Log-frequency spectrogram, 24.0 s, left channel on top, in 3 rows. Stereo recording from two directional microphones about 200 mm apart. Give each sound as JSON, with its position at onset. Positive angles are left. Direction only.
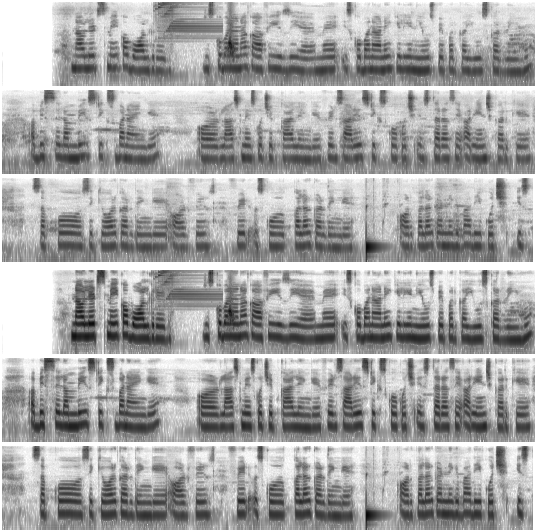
{"t": 1.0, "sound": "speech", "side_deg": -50}
{"t": 2.3, "sound": "speech", "side_deg": 0}
{"t": 3.0, "sound": "a woman's voice", "side_deg": -40}
{"t": 21.4, "sound": "a sound", "side_deg": 0}
{"t": 21.9, "sound": "a woman's voice", "side_deg": -35}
